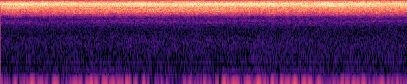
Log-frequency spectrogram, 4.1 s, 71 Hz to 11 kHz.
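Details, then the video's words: Steady shrill buzz of summer cicadas in suburban Nisshin, Aichi Prefecture, Japan, early afternoon of 28 July 2021; a seamless high-pitched hiss sustained without variation. "Summer Cicadas Sounds"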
